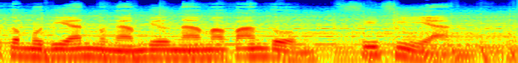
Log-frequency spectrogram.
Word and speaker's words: Yang: Tan Kim Nio kemudian mengambil nama panggung, Vivi Yang. Nama keluarga Nyo dalam dialek Hokkien diucapkan Yang dalam bahasa Mandarin.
